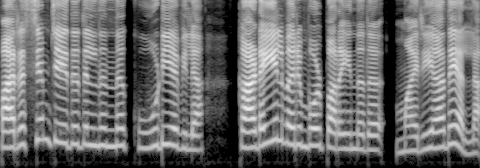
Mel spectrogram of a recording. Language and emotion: Malayalam, angry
